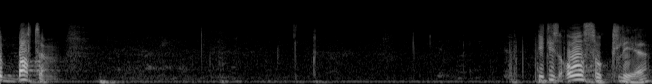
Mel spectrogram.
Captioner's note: laughter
